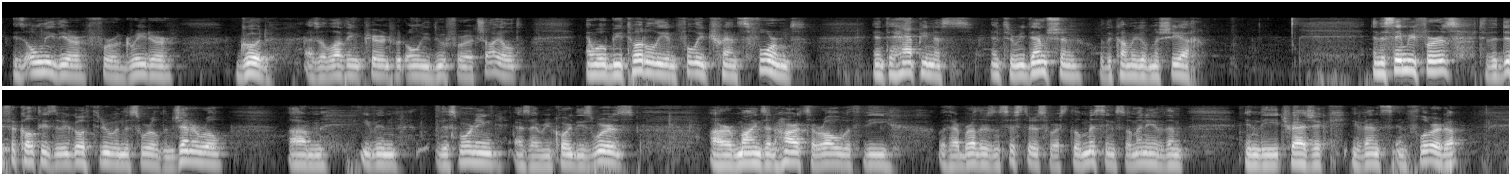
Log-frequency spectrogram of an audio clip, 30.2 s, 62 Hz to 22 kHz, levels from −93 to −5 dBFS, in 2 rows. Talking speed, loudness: 170 wpm, -21 LUFS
